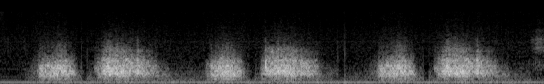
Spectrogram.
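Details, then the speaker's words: Teaching recording of bronchial breath sounds: a blowing, harsh, high-pitched, prolonged expiration with a pause between inspiration and expiration, as heard over consolidated lung where vesicular sounds are normally heard. "Listen to the bronchial breath sounds, which have a blowing quality, a harsh, high-pitched and prolonged expiratory"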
